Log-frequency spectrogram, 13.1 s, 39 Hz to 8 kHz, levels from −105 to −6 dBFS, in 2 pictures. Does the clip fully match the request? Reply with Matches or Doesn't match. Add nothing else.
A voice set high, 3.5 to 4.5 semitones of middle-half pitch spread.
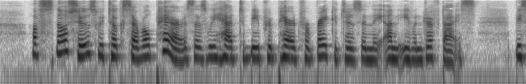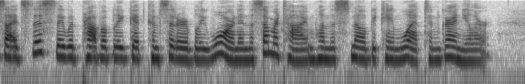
Doesn't match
